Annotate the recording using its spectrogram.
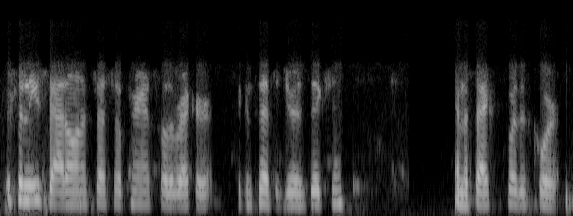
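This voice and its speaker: A woman argues her case down a tinny, clipped phone line, with the sound dry and narrow. She speaks insistently and legalistically, pressing the same points again and again. Her voice sits at an ordinary middle pitch. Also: fairly even intonation, fast, no room sound. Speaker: tenant defendant appearing remotely. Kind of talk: arguing in a court hearing. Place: calling into a court hearing by phone.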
